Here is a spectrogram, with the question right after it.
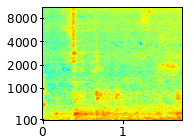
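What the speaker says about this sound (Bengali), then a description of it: "এখন আমি কেকগুলোকে তেল থেকে তুলে নেব।" Deep-fried cake balls are lifted out of hot oil in a pan, giving a steady soft sizzle with a few faint metallic scrapes and clinks.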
